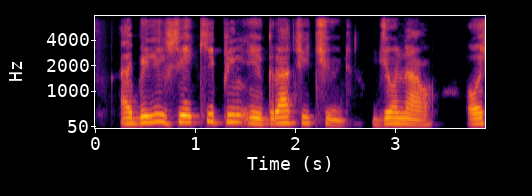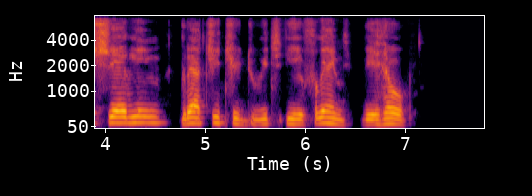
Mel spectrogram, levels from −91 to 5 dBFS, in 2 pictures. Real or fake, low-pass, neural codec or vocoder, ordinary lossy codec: fake; 7.2 kHz; codec, 16 kHz, 2 kbps, FreqCodec, larger model; none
